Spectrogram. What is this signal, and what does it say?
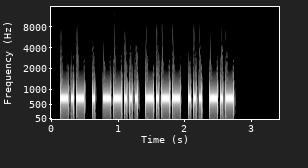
Morse code, heard as a keyed tone, about 30 wpm, 700 Hz. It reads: KE7YSK
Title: USA Callsign DE Callsign 30wpm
